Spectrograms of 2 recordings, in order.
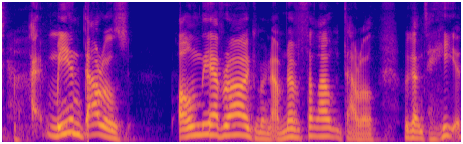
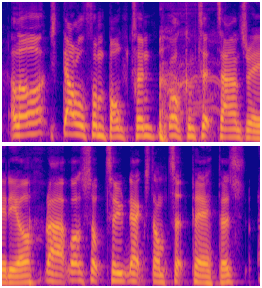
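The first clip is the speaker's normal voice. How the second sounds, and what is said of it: Overly broad Bolton radio-presenter impression. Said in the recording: “I was going to do a impression of Daryl then. ... It's basically me, isn't it? ... he's not that broad.”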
